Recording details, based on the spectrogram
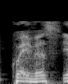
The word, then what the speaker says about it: Cuevas: Cuevas, yeah.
